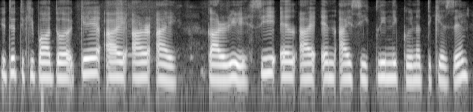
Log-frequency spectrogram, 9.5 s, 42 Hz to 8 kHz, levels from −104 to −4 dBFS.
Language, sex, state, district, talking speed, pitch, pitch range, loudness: Nagamese, female, Nagaland, Kohima, 65 wpm, 210 Hz, 190-235 Hz, -15 LUFS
